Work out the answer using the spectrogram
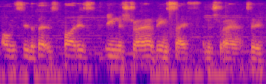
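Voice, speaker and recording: A man's voice: mid-range voice, flat delivery, a little fast. A young man from Afghanistan speaks in a plain, conversational way. He sounds a little distant and muffled, with faint music playing beneath him. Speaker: interviewee, lifeguard. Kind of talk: recorded video testimony. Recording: dull distant mic with soft music.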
